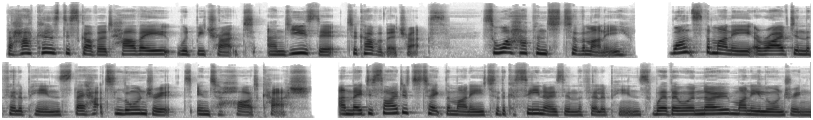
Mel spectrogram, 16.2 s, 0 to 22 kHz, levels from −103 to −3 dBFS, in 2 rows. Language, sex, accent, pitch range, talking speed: English, female, British, 190-235 Hz, 205 wpm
